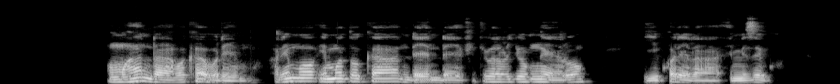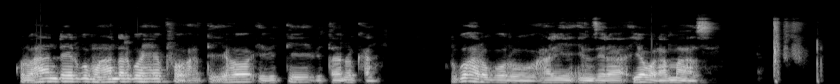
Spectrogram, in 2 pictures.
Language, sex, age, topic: Kinyarwanda, male, 18-24, government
